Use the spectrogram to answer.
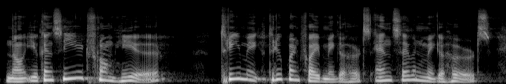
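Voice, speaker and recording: Higher-pitched man giving a science talk. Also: sing-song, moderate pace, gravelly, mellow. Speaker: conference presenter, researcher. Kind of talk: scientific presentation explaining charts.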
